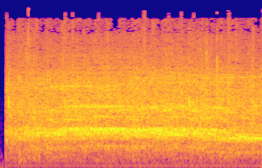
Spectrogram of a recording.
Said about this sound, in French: De tirer vers la première balle et la foule s'amuse au stade municipal. Toute une performance d'Éric Gagné.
